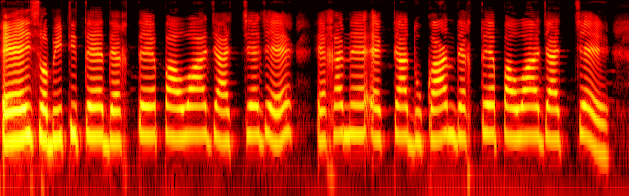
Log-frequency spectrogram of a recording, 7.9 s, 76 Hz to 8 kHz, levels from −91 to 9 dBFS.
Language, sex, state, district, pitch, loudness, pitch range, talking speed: Bengali, female, Assam, Hailakandi, 310 Hz, -17 LUFS, 290-320 Hz, 90 wpm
